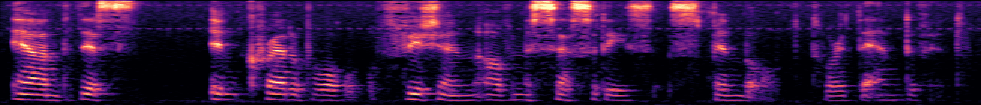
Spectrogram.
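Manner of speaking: normal talking voice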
